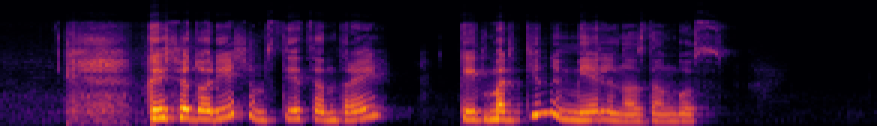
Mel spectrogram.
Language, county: Lithuanian, Marijampolė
